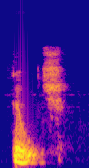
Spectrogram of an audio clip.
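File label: "filch", British English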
